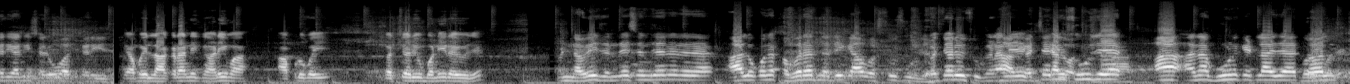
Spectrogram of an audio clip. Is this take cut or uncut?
cut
